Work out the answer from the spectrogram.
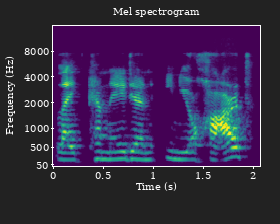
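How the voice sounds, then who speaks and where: A woman's voice: medium pitch, steady tone, measured pace, a bit bright. A woman with a Russian accent presenting as a guest over a video call, friendly and joking, laughing often. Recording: dull, lo-fi video call audio.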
